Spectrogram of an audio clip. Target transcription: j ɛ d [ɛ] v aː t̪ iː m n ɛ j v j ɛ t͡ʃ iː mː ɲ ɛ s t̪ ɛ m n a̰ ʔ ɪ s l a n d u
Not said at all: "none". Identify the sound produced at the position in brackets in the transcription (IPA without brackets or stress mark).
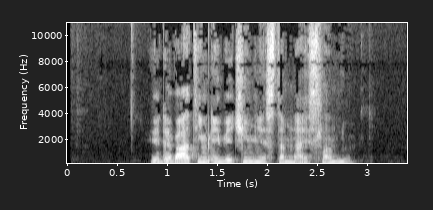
ɛ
